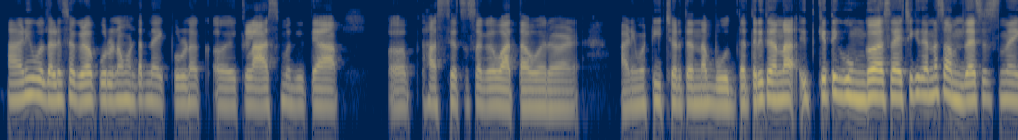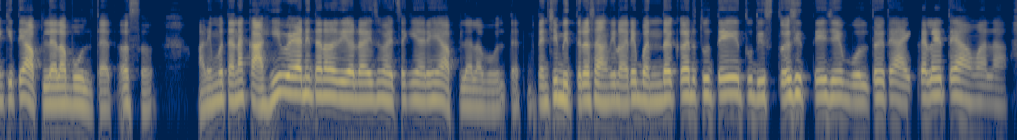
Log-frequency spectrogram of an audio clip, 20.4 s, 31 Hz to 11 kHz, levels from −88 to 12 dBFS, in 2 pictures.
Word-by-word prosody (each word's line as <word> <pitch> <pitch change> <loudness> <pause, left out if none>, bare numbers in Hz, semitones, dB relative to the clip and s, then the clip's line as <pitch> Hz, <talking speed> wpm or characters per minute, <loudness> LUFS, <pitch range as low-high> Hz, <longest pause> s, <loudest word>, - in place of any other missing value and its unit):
आणि 170 +4 -1
बोलतात 175 -5 0
सगळं 170 -2 +2
पूर्ण 170 0 -3
म्हणतात 170 -1 -5
ना, 165 -1 -6
एक 150 -1 -9
पूर्ण 145 +1 -5 0.2
अ, 140 - -8 0.2
क्लासमध्ये 140 +1 -1
त्या 135 -1 +1 0.5
अ, 130 +1 -7 0.2
हास्याचं 140 0 -6
सगळं 140 -1 -5
वातावरण 130 -1 -2 0.5
आणि 125 - -6
मग 140 - -5
टीचर 155 -2 -4
त्यांना 145 -1 -1
बोलतात 135 +1 -2
तरी 160 +2 +2
त्यांना 180 0 +5
इतके 175 +3 -2
ते - - +6
गुंग 190 -3 +2
असायचे, 190 0 +6
की 215 - 0
त्यांना 205 +1 +1
समजायचंच 175 -4 +1
नाही, 175 -2 -2
की 175 +2 -6
ते - - 0
आपल्याला 145 -4 +4
बोलतात 125 -3 -3 0.2
असं 120 -4 -12 0.5
आणि 140 - -5
मग 170 +4 -1
त्यांना 170 +3 +3
काही 160 +8 +5
वेळाने 215 -2 +5
त्यांना 200 0 +4
रिअलाईज 175 -1 +2
व्हायचं, 165 -2 -3
की 170 +1 -6
अरे 165 -1 -1
हे 175 - -1
आपल्याला 135 -4 -4
बोलतात. 125 0 -12
त्या 130 - -27
त्यांचे 155 +5 -1
मित्र 165 -2 +3
सांगतील, 160 -2 0
"अरे, 150 +4 +1
बंद 160 +2 0
कर 200 0 +3
तू 205 - +2
ते, 210 +1 +5
तू 200 - -4
दिसतोयस 190 +1 -1
इथे, 205 -2 0
जे 185 0 0
बोलतोय 160 +4 -2
ते - - -2
ऐकायला 175 +4 -1
येते 205 -1 -1
आम्हाला," 155 -4 -9
165 Hz, 195 wpm, -24 LUFS, 145-185 Hz, 0.5 s, ते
